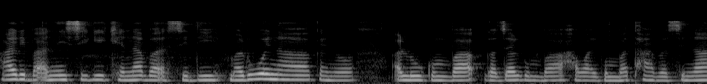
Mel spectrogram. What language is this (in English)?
Manipuri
